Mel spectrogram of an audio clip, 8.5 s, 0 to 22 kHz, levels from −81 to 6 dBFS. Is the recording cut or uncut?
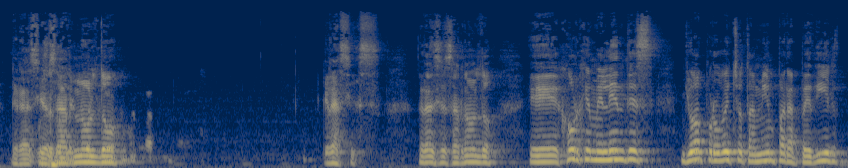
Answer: uncut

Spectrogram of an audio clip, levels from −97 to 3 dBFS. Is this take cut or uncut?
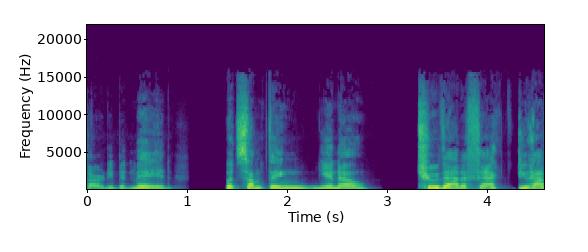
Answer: uncut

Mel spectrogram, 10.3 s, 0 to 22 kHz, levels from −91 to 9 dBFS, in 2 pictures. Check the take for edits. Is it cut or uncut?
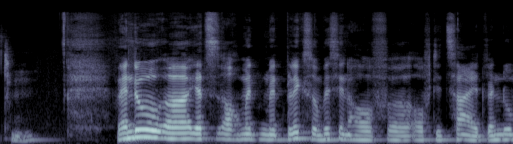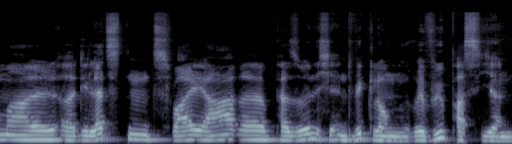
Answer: uncut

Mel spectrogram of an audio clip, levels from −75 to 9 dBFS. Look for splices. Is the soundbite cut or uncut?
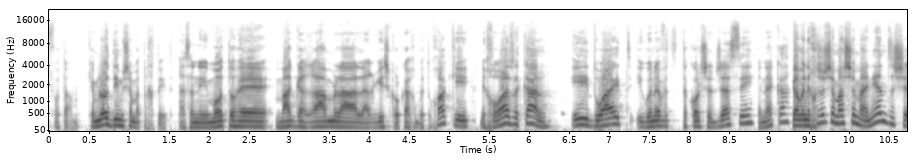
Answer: cut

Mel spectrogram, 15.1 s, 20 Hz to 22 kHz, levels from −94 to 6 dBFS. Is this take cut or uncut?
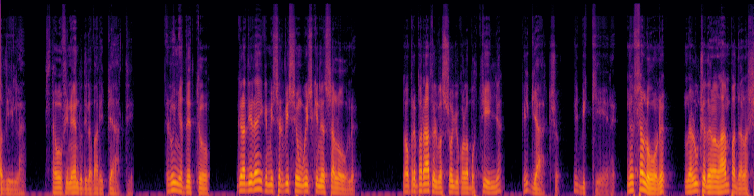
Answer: cut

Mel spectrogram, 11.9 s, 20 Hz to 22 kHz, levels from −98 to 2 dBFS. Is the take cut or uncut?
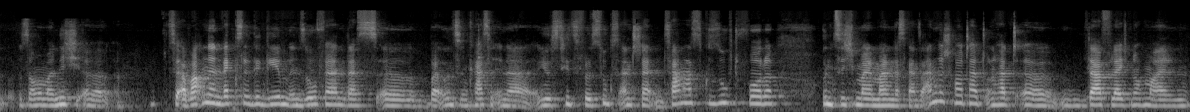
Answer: cut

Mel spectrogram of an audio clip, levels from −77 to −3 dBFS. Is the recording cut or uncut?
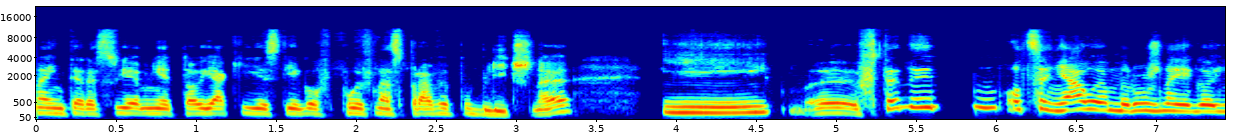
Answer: cut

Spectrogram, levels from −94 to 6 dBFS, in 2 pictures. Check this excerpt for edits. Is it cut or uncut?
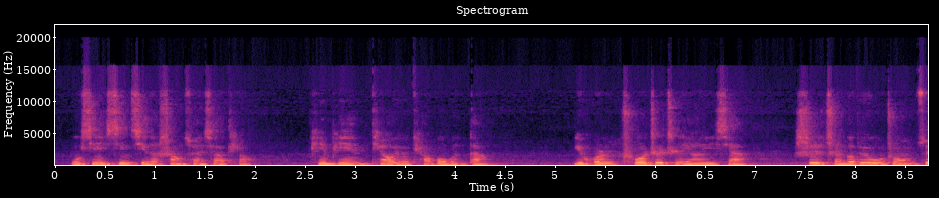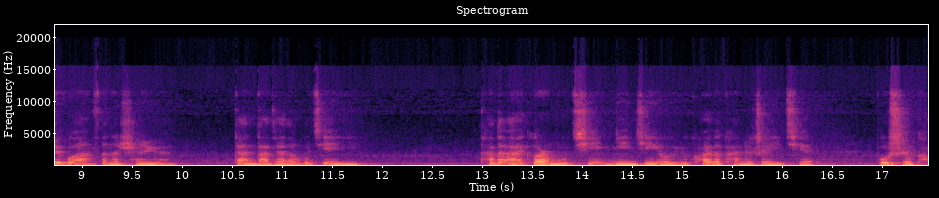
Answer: cut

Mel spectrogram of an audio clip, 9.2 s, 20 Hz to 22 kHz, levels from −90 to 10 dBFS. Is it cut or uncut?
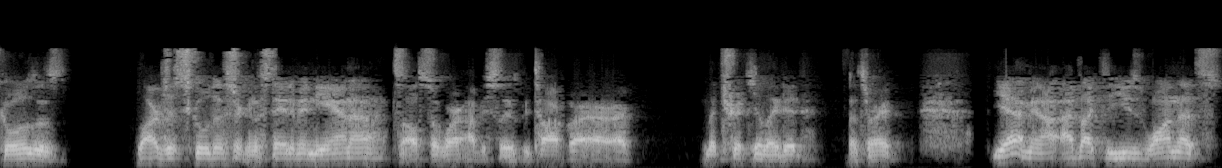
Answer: cut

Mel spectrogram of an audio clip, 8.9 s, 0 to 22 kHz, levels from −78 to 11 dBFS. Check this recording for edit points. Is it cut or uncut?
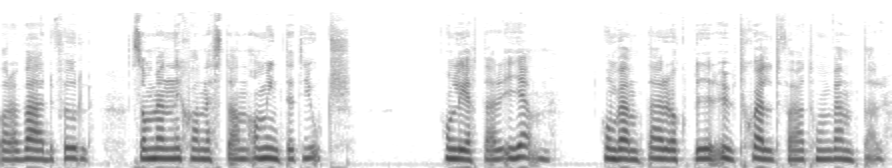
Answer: cut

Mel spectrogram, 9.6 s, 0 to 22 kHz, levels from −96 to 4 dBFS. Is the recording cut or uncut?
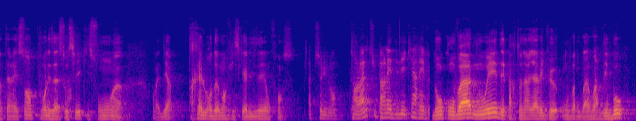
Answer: cut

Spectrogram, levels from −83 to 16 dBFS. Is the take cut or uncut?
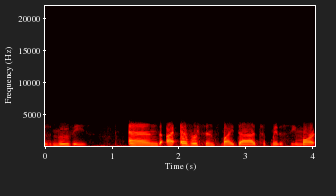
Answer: uncut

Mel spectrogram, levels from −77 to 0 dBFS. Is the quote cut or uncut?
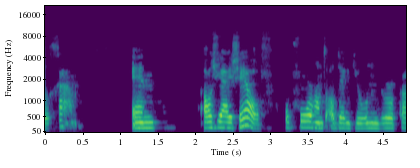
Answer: uncut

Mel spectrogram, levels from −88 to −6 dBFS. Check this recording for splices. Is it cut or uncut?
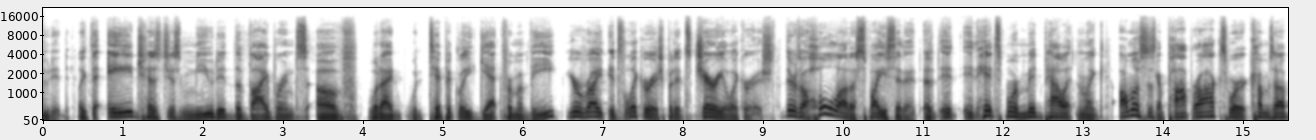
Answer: cut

